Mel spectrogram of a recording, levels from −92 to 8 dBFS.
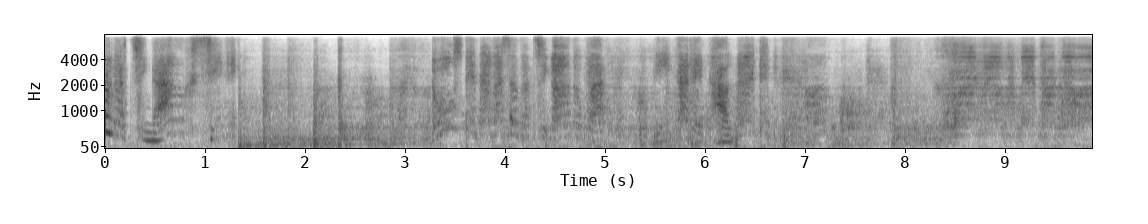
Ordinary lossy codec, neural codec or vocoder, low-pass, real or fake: none; codec, 16 kHz in and 24 kHz out, 0.8 kbps, FocalCodec, streaming, 65536 codes; 7.2 kHz; fake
